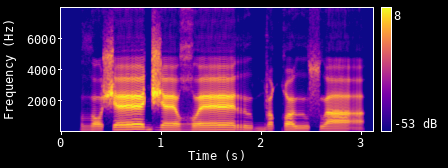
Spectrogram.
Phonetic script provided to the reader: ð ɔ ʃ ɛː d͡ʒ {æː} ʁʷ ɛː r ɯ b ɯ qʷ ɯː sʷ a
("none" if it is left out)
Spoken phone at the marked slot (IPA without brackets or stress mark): ɛː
